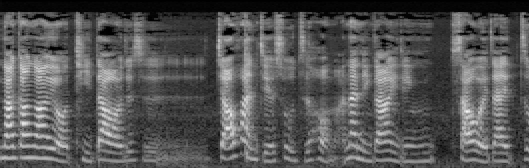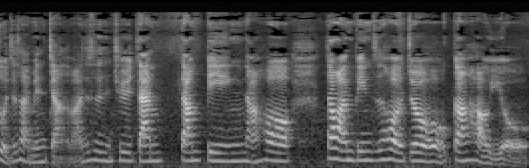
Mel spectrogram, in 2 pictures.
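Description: At a moderate pace, a woman speaks at medium pitch with ordinary pitch variation in a normal speaking voice. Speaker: podcast host. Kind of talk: casual chat.

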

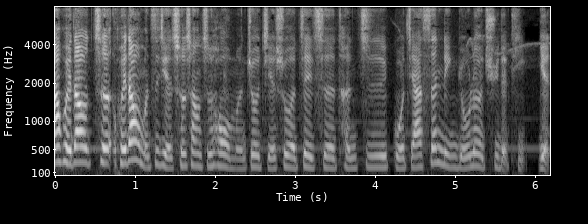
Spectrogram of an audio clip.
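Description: A normal speaking voice moves at a fairly quick pace with ordinary pitch variation. There are hardly any pauses. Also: woman, medium pitch for a woman. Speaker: podcast host. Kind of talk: personal storytelling monologue. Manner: casual, many fillers.

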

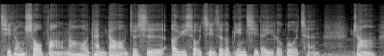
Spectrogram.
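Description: The speaking pace is fairly slow. Music can be heard in the background. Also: woman. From Taiwan, Keelung. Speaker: author. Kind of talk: interview about her writing.

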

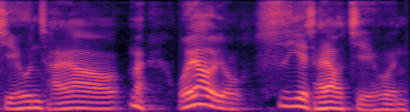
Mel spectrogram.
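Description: A man with an ordinary speaking voice, lively intonation and a moderate pace, on a very clean recording with a silent background. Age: 60s. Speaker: retired factory owner. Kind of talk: casual interview chat.

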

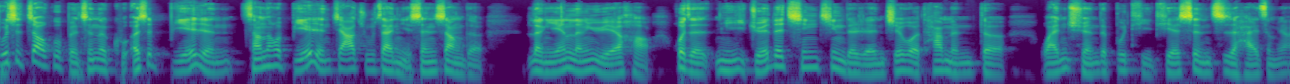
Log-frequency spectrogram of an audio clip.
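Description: A fairly low-pitched man at a moderate pace, with lively intonation and big swings in loudness, in a very clean recording with a silent background. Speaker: writer and professor. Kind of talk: interview testimony. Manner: hesitant with many fillers.

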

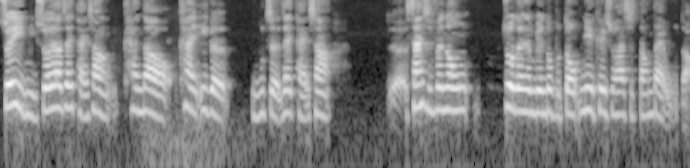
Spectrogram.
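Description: In a Taiwanese accent, a woman talks at a moderate pace with a high pitch and fairly even intonation, though her loudness swings widely. The recording is very clean with a silent background. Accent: Taiwanese Mandarin. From Taiwan, Tainan. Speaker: dancer and massage therapist. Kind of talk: interview.

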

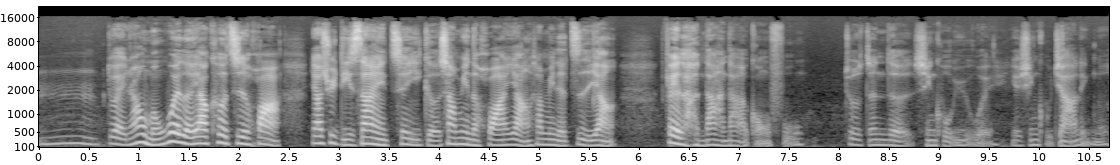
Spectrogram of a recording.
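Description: Recorded very cleanly with a silent background, a woman talks at a moderate pace in a very deep, low pitch with ordinary pitch variation. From Taiwan. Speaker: actress and translator, podcast host. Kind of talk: casual solo talk. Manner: hesitant, many fillers.

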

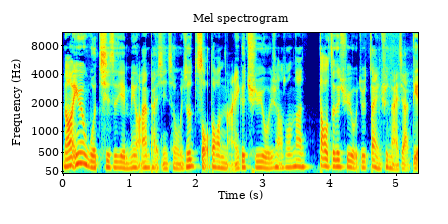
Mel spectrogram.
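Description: In a very clean recording with a silent background, a woman with a very deep, low pitch speaks at a very fast pace with ordinary pitch variation. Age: 30s. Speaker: podcast co-host. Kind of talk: casual chat.

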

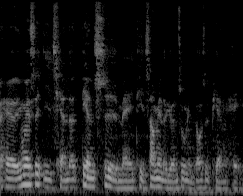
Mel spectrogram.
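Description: With ordinary pitch variation, the man's voice comes out somewhat breathy. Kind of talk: casual chat.

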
